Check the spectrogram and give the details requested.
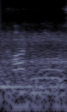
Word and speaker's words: colloidal: You got the silver, I think it's colloidal silver. That's how you pronounce it?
